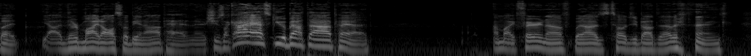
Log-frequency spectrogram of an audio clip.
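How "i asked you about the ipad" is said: acted-out, high-pitched screaming. Retelling an airport bag check, imitating the woman screaming at the speaker. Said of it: "And she's screaming at me".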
